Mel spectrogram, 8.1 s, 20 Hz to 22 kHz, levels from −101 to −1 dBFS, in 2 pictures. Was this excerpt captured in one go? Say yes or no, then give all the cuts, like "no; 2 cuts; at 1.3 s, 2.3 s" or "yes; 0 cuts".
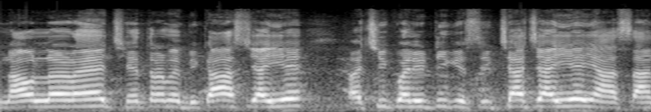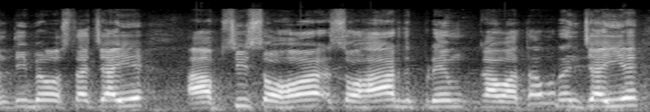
yes; 0 cuts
